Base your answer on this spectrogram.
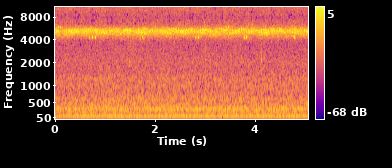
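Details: A cricket farm's insects sing as one: a high, steady chirring drone with small flickering pulses within it, a quiet low hum beneath.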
